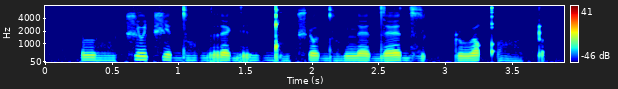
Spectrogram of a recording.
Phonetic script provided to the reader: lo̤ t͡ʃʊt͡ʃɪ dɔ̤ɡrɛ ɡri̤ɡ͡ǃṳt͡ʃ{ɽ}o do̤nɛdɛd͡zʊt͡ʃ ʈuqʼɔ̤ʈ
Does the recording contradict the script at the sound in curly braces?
no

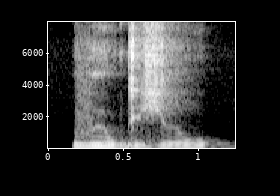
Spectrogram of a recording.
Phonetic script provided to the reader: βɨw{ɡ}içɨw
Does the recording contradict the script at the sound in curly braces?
no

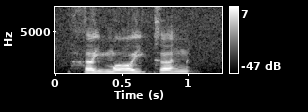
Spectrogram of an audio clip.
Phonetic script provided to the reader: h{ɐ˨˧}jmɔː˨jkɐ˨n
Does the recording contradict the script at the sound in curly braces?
no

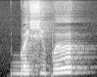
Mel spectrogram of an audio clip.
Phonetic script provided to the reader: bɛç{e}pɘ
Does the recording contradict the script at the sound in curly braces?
yes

